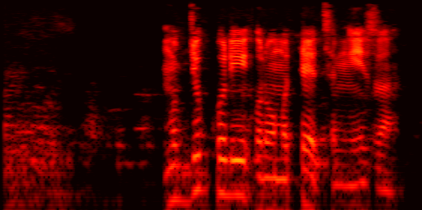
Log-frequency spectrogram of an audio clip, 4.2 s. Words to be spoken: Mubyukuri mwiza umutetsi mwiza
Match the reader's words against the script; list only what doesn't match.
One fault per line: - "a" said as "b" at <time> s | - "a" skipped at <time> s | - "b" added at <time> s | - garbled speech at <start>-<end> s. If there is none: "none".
- "mwiza" said as "uri" at 2.6 s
